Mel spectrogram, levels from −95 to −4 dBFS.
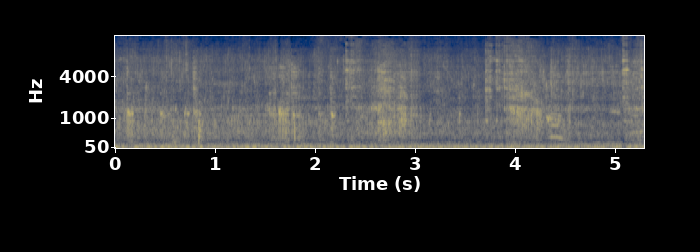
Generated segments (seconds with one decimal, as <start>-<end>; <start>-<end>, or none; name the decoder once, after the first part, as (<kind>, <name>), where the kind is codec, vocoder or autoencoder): none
